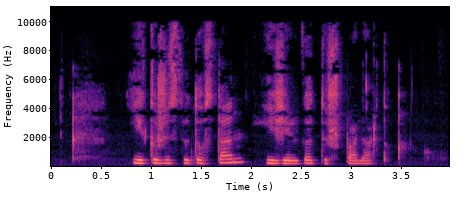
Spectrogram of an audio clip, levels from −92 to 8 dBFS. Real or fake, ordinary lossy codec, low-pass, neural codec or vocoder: real; MP3, 64 kbps; 9.9 kHz; none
